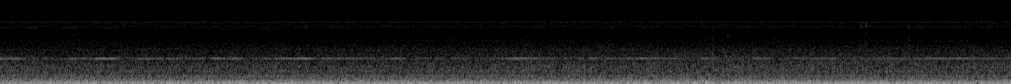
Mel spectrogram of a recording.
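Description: Steady low rumble inside a parked van's cabin, with a faint steady high-pitched whine running through it.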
